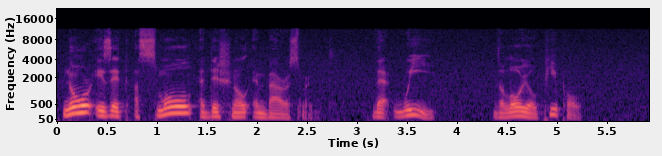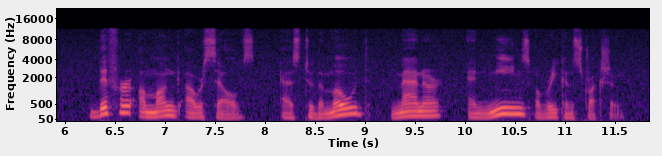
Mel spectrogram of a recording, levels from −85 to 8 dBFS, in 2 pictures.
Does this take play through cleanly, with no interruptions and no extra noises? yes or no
yes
